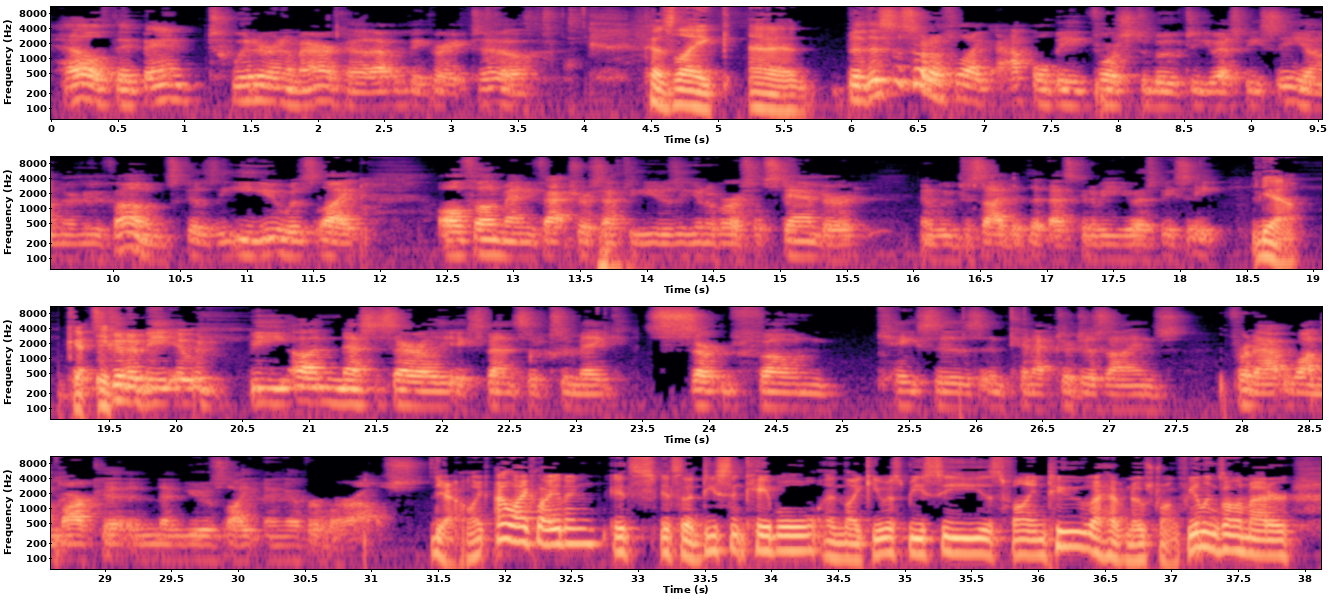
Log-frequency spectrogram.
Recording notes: Since we recorded with a solo mic.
